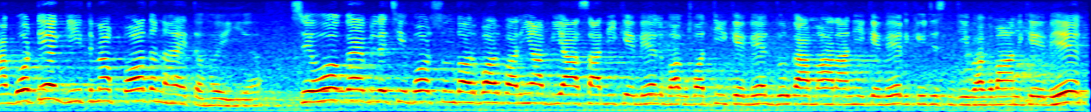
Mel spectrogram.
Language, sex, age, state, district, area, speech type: Maithili, male, 60+, Bihar, Supaul, rural, spontaneous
